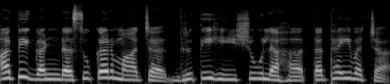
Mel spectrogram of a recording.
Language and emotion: Kannada, neutral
